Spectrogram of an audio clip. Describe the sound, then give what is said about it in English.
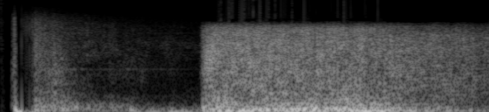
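A missile fires and explodes in a video game. A sharp hit opens onto a softer rushing sound, then a loud, dense, sustained roar bursts in about halfway through and holds steady to the end, with no voices. “Now, missile!”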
